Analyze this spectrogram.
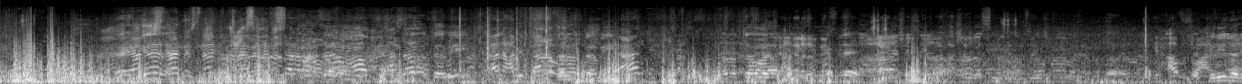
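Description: Several men talk nearby at once.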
